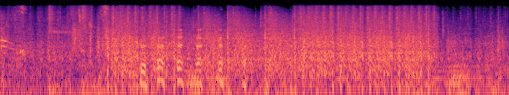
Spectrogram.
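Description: Rapid gunfire roars in sustained, loud, crackling volleys, a dense and almost unbroken stream of shots from start to finish.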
